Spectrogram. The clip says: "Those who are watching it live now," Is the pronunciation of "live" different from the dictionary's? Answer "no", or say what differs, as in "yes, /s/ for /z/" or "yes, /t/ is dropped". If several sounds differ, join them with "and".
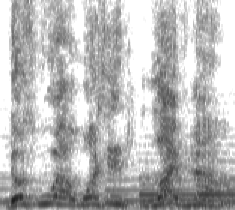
yes, /f/ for /v/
